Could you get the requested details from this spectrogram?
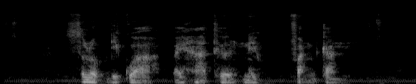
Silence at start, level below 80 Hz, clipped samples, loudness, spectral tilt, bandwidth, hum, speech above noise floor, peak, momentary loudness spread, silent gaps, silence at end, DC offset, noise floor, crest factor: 0.1 s; -52 dBFS; under 0.1%; -36 LUFS; -5.5 dB/octave; 11.5 kHz; none; 28 dB; -16 dBFS; 11 LU; none; 0.35 s; under 0.1%; -63 dBFS; 20 dB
